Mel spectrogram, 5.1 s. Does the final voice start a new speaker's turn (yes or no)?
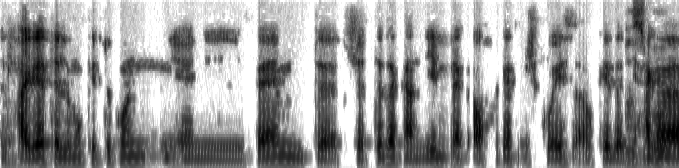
no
